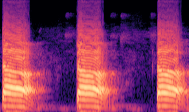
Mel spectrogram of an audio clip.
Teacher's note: जीभ है वो ऊपर वाले मसूड़ों को टच कर रहा है, अंदर वाले, ऊपर वाले, आगे वाले, है ना, मसूड़ों को टच कर रहा है। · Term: ट वर्ग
